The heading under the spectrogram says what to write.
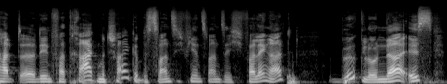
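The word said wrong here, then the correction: Böklunder: Heißt das nicht Böcklunder? – Oh, spricht man nicht Böcklunder? – Ja, ich glaube.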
